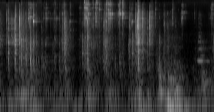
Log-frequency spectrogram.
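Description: Keys jangle and rattle in a lock with a series of metallic clicks, followed by a low clunk and creak as the door is pulled open. No one speaks.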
